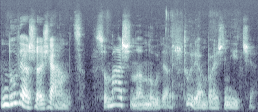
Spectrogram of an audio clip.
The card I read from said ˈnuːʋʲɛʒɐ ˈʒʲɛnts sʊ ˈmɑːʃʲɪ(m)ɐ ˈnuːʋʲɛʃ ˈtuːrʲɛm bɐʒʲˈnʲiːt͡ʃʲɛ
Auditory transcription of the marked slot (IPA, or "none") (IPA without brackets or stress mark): n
